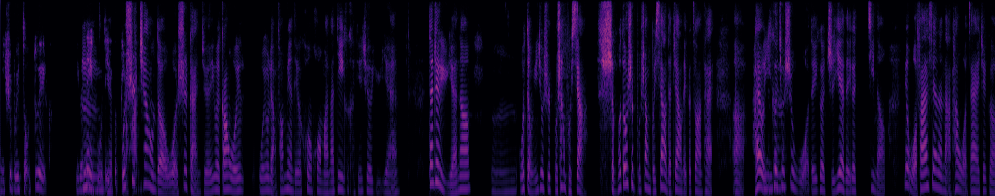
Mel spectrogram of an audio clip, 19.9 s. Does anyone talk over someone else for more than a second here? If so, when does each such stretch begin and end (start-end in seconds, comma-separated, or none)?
1.6-2.9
